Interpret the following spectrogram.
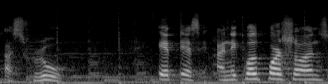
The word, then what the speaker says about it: roux: cuisine is called drew roux and it is pronounced as roux it is an equal portion of clarified butter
